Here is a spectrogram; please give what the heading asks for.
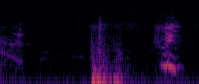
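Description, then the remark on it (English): A single loud gunshot, as one man shoots another, cracks out with a heavy, booming low thud that dies away quickly, followed a moment later by a short, higher-pitched burst of sound. “He shot him.”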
